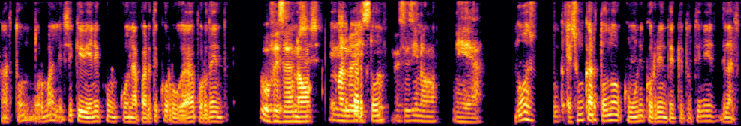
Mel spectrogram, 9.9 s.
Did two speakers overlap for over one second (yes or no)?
yes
